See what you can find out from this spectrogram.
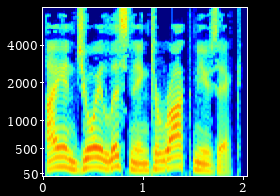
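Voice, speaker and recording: A man reading a student's part in a scripted classroom conversation, with an even, measured delivery. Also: medium pitch, no echo. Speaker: student in a dialogue.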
